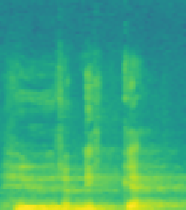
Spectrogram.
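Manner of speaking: Hur mycket said slowly and high; slow, careful, high Hur mycket; lifted teacher demo of Hur mycket. Shown as a demonstration. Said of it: "teacher demonstrates pronunciation".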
